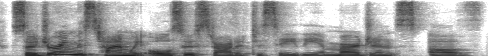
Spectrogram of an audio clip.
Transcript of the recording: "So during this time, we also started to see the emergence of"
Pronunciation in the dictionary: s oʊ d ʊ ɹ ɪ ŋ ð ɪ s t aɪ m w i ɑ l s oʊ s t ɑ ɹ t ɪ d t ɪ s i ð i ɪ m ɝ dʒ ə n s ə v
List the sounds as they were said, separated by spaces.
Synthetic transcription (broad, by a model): s oʊ d ʊ ɹ ɪ ŋ ð ɪ s t aɪ m w i ɑ l s oʊ s t ɑ ɹ t ɪ d t ɪ s i ð i ɪ m ɝ dʒ ə n s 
